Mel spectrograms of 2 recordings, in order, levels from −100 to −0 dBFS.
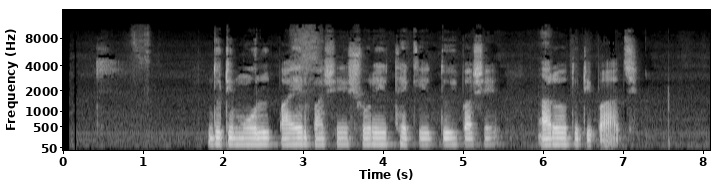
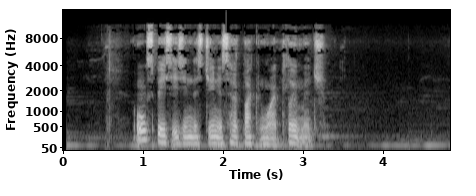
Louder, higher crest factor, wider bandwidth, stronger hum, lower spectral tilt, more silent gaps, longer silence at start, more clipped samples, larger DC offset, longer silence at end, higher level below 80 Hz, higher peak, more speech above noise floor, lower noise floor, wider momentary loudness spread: second, -25 LUFS vs -18 LUFS; about the same, 22 dB vs 24 dB; about the same, 10.5 kHz vs 11.5 kHz; neither; first, -5.5 dB/octave vs -1.5 dB/octave; neither; second, 0.4 s vs 0.55 s; neither; neither; second, 0.95 s vs 1.6 s; second, -64 dBFS vs -58 dBFS; second, -6 dBFS vs 0 dBFS; second, 36 dB vs 42 dB; about the same, -60 dBFS vs -63 dBFS; about the same, 13 LU vs 15 LU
